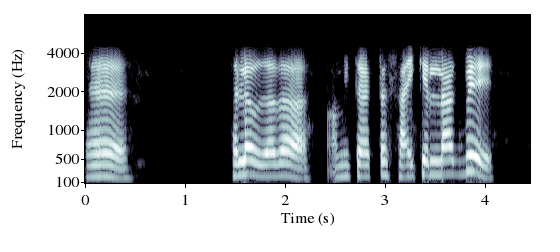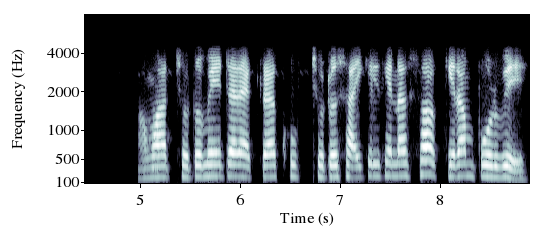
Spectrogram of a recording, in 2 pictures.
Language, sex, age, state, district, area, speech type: Bengali, female, 45-60, West Bengal, Hooghly, rural, conversation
